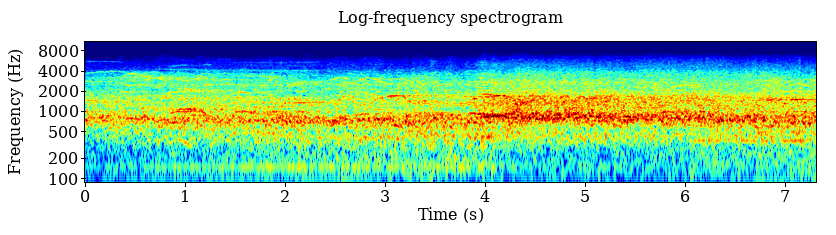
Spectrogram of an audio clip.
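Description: Large arena crowd at a 1982 professional boxing bout between Rafael Limon and Chung Il Choi, a steady wash of cheering and crowd roar that swells slightly midway, sustained and fairly loud throughout.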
